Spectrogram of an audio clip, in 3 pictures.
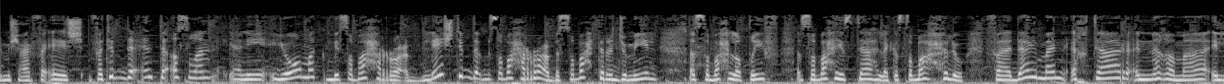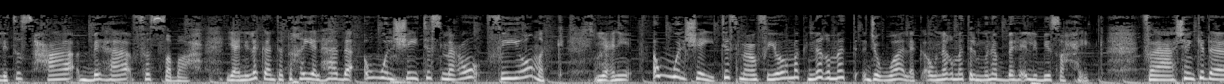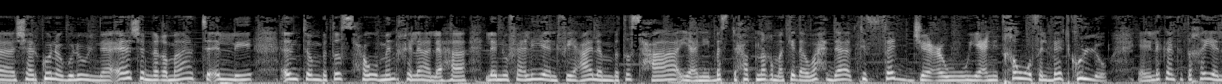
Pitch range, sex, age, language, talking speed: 205-255 Hz, female, 20-39, Arabic, 135 wpm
